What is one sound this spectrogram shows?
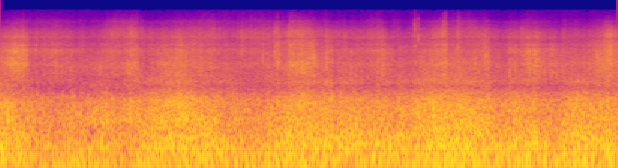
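Wind rushes loudly past, as if over a moving microphone outdoors.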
